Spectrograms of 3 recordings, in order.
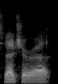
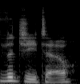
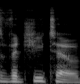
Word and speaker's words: Vegito: only the English name in Japanese it's vegera no it's not it's Vito pretty sure it is it's Vegito that's that's why it's Vegito because they took the to at the end of kakaroto which is the Japanese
